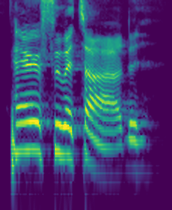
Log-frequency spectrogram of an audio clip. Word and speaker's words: Père Fouettard: This is, how do you pronounce that? You're the Frenchie here among us. – Père Fouettard. – That last D, that really finishes it off nicely.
